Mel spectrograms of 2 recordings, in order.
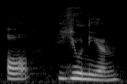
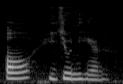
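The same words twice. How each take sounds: First: "अ यूनियन" said slowly, with "यूनियन" starting "yu"; model pronunciation. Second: Said in the usual way. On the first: Shown as a demonstration. Teacher slowly models "अ यूनियन" for students. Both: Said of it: "next है".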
